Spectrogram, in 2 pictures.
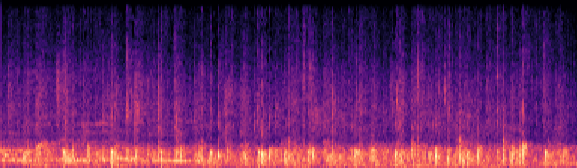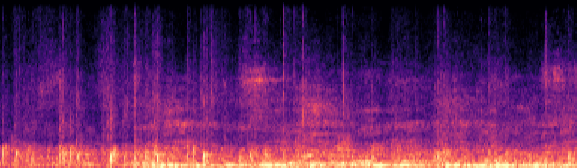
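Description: A large crowd of men and women chatters loudly in an echoing hall.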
